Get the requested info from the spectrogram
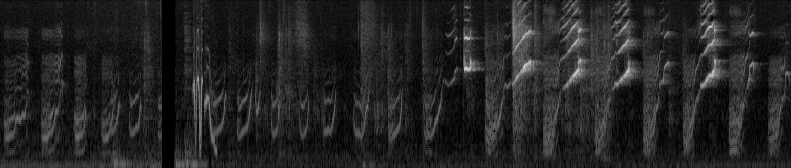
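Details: Pet female guinea pigs, Peruvian, English and Teddy breeds, calling to signal what they sense and express emotion; a run of short hooked squeaks gives way to loud, sharply rising shrill whistles repeated about twice a second.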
